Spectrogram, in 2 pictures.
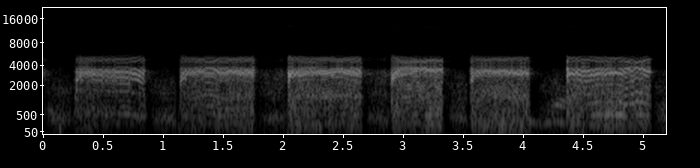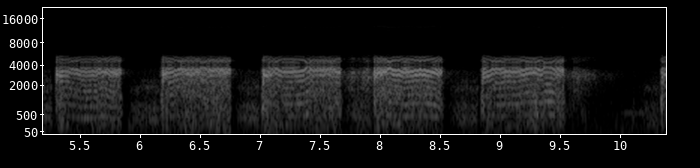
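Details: Hedgehog screaming while stuck in a grid, later rescued unharmed; loud, shrill, wavering screams in about a dozen bursts of roughly half a second each, separated by short gaps, high-pitched and harsh with a trembling quality.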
